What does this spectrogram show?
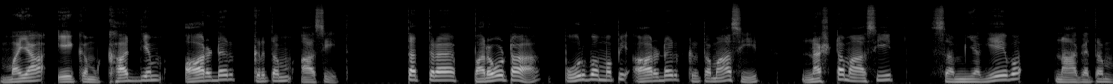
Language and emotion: Sanskrit, neutral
